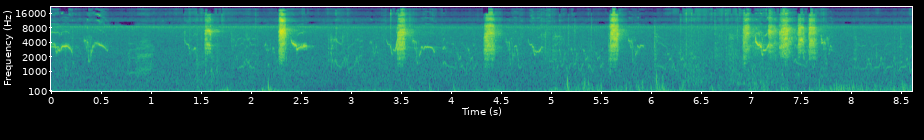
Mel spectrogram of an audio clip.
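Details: Parakeets outdoors on a windy day give sharp, high chirps and short squeaky notes in scattered bursts, over a steady low rumble of wind.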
